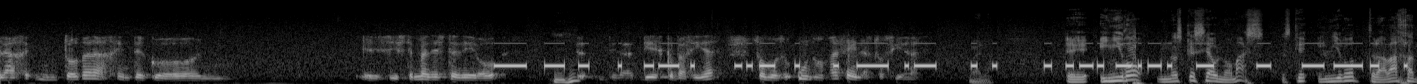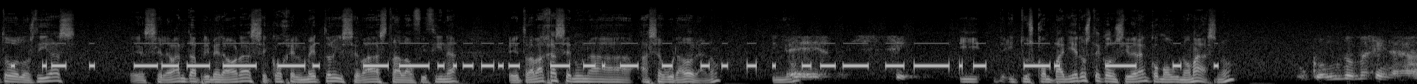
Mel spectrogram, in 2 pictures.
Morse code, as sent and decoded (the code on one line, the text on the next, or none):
none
